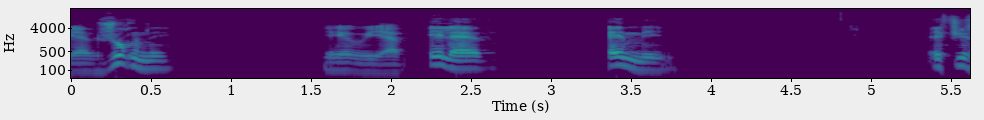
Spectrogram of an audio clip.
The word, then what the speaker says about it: élève: So élève has two syllables, é and lève.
